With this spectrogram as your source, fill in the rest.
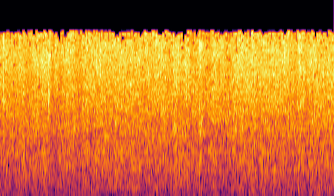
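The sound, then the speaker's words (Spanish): Heavy rain pours down steadily on a two-way street in a dense, continuous hiss, loud, with no voices or breaks throughout. “Más tarde, Ali camina sola bajo la fuerte lluvia empapada.”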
